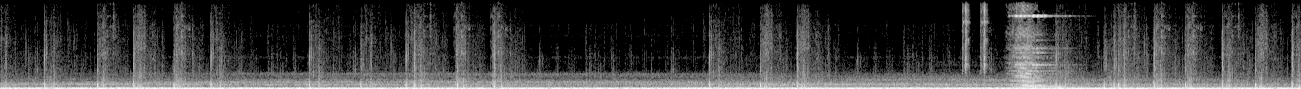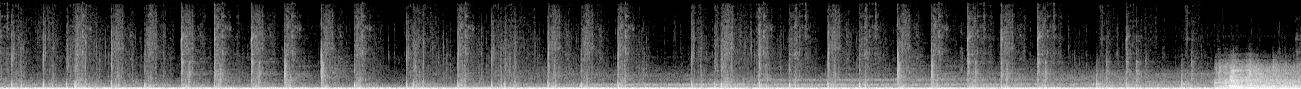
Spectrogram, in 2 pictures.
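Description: Footsteps thud steadily on hard ground and metal stairs.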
